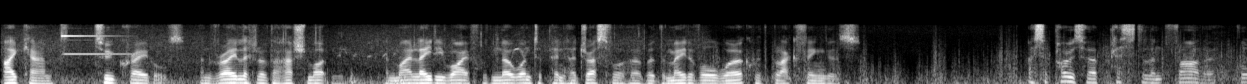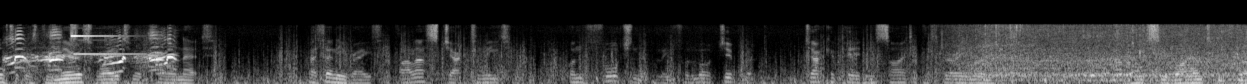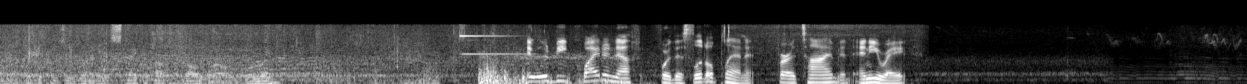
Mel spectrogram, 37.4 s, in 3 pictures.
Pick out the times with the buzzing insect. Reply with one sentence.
The buzzing insect can be heard from 21.8 to 37.3 s.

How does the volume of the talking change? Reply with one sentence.
The volume of the talking goes down, then up.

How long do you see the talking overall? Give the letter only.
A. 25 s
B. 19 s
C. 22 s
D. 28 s
D.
